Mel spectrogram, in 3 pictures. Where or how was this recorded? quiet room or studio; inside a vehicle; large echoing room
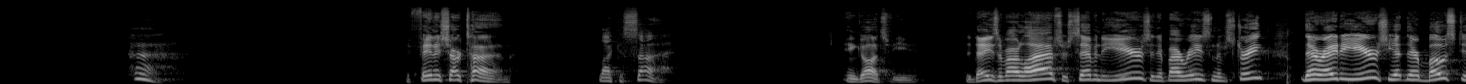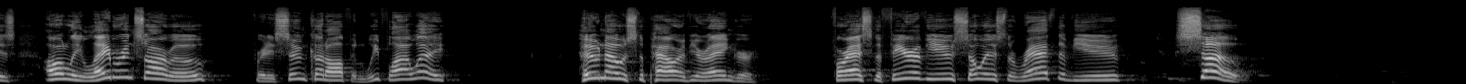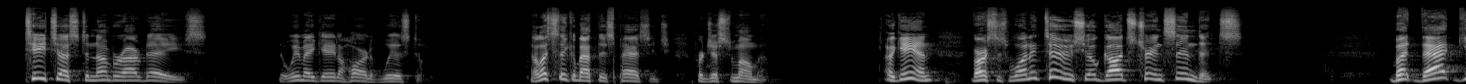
large echoing room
